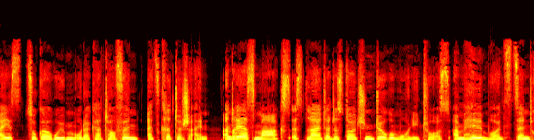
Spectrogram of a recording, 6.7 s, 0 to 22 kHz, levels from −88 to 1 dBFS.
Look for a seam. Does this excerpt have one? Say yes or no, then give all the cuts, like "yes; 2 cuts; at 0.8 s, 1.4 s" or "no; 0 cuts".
no; 0 cuts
